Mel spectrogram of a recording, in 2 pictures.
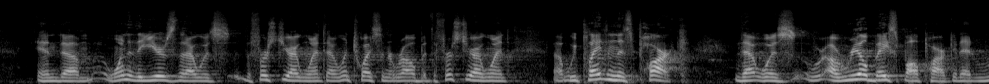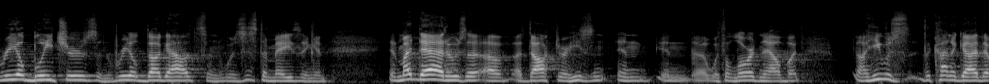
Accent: Northeast, United States; Now, I grew up in the Northeast, and, you know, snow is in my backyard.

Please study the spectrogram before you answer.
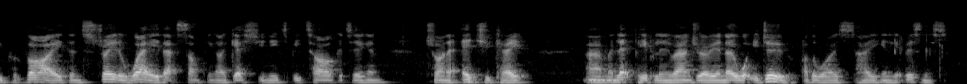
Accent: Brighton, South East England, United Kingdom; I'm from Brighton

